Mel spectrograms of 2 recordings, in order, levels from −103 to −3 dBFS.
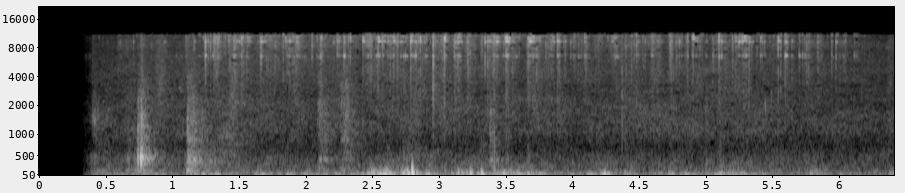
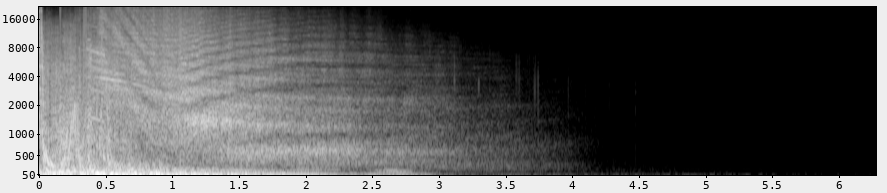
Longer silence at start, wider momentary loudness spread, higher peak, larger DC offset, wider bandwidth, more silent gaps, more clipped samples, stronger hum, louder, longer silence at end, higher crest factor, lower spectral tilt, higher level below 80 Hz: first, 0.4 s vs 0 s; second, 13 LU vs 21 LU; second, -14 dBFS vs 0 dBFS; neither; second, 11.5 kHz vs over 20 kHz; neither; neither; neither; second, -36 LUFS vs -15 LUFS; second, 0 s vs 3.55 s; first, 26 dB vs 16 dB; second, -3 dB/octave vs -4.5 dB/octave; second, -44 dBFS vs -20 dBFS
